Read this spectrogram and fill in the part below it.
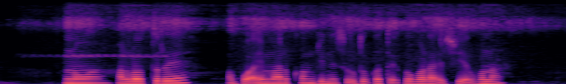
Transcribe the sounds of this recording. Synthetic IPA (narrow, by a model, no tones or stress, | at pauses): nɔwahalɔt̪ɾɛ | a̰bɔʔa̰jmaɾɔkɔmd͡ʒinisṵd̪up̚kɔt̪ɛ̰ʔ̪̚kɔbaɽaʔṵsija̰ʔbɔna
